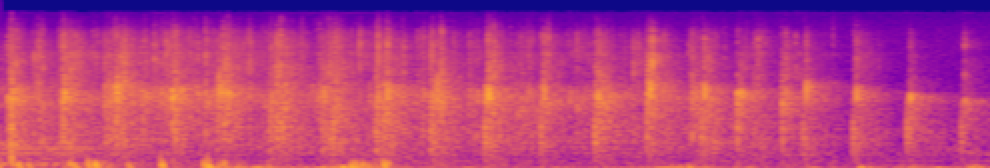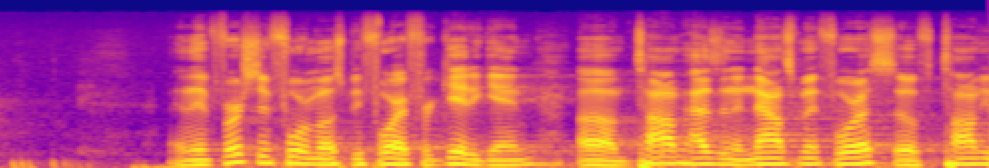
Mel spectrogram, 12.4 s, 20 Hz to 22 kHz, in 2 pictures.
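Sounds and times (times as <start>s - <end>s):
room full of people applauding: 0.0s - 6.1s
speech: 7.3s - 12.3s.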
